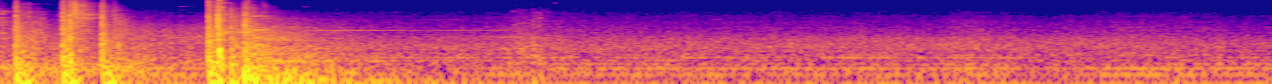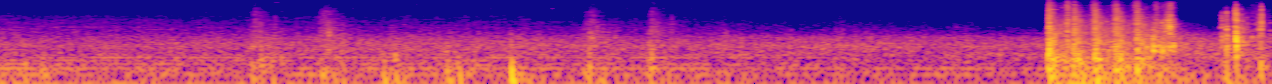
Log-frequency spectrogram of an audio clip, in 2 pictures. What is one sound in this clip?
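Gunfire rattles in sharp, rapid bursts.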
